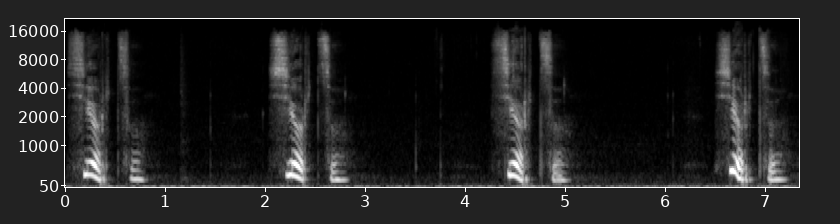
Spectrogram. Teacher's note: The d in this word disappears into the ц, which makes the second syllable super easy, and the second y sounds like a schwa.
